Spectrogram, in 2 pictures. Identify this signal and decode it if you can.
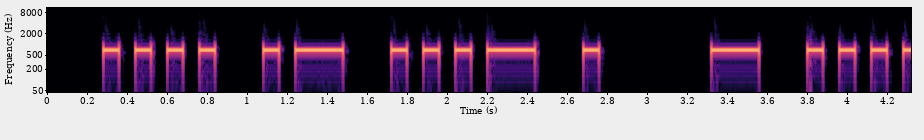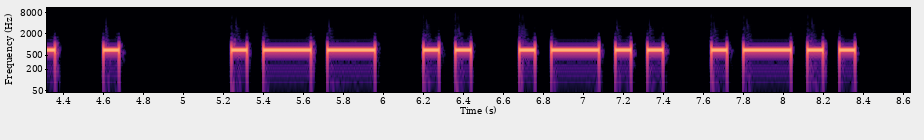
Morse code, heard as a keyed tone, about 14 wpm, 700 Hz. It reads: HAVE THE WILL
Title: Sentences from Top 1000 Words - Review Part 1 - 15wpm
